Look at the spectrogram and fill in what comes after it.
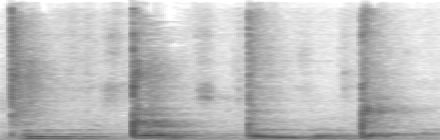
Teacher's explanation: Nucleus is on the last of these, which is there. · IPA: ˈhuːz ˈðæt ˈəʊvə ˎ_ðeə_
